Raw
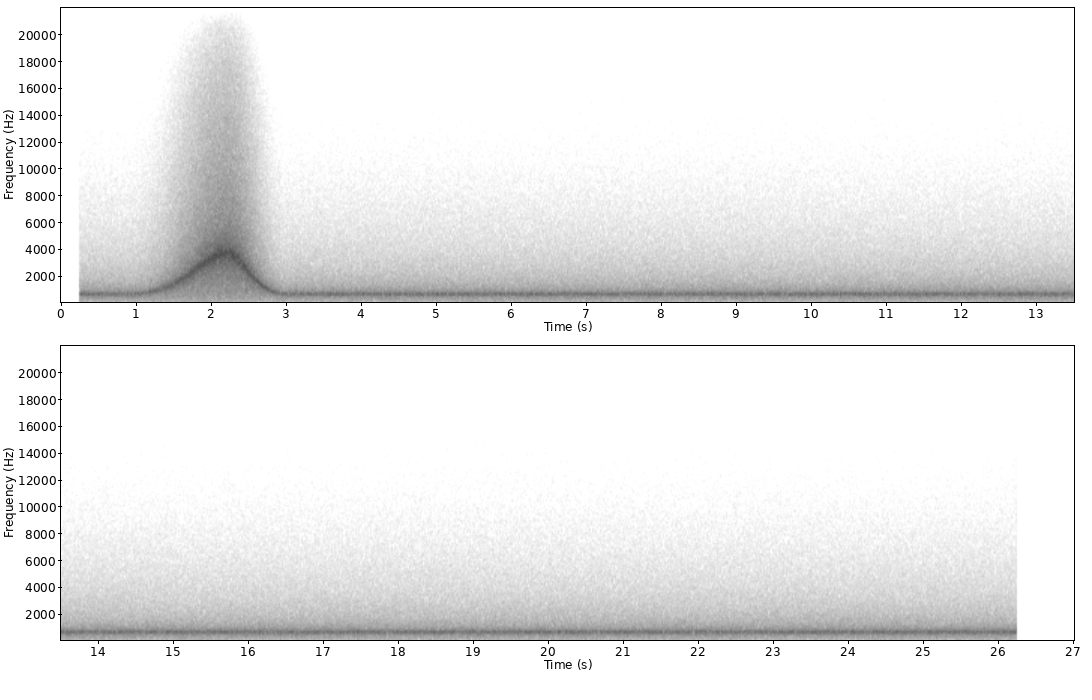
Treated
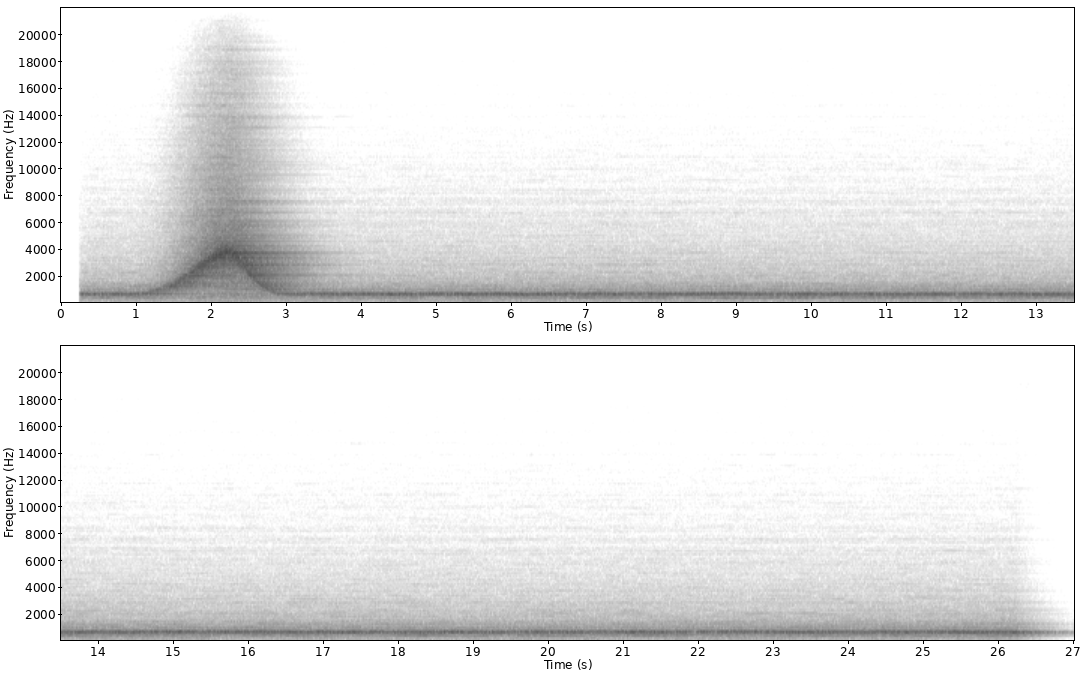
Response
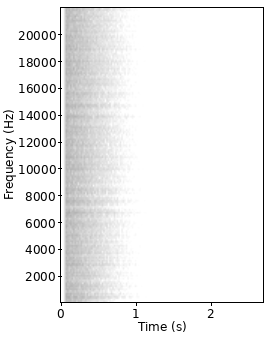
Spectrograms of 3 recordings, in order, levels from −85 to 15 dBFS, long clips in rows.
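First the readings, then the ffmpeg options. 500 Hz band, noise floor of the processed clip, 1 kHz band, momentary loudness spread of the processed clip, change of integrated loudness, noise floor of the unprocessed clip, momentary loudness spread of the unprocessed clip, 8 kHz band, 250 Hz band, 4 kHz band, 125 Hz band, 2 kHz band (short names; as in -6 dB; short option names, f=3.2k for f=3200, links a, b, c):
+3.0 dB, -34 dBFS, +1.5 dB, 8 LU, +1.0 dB, -36 dBFS, 8 LU, n/a, 0.0 dB, +0.5 dB, +1.0 dB, +0.5 dB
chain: -filter_complex "[1:a]atrim=start_sample=2205[a];[0:a][a]afir=irnorm=-1:irlink=0"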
